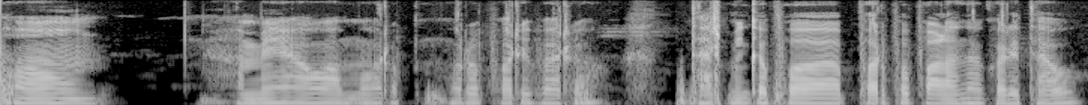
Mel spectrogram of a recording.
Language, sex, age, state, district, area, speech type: Odia, male, 18-30, Odisha, Nayagarh, rural, spontaneous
